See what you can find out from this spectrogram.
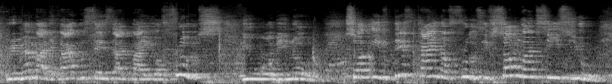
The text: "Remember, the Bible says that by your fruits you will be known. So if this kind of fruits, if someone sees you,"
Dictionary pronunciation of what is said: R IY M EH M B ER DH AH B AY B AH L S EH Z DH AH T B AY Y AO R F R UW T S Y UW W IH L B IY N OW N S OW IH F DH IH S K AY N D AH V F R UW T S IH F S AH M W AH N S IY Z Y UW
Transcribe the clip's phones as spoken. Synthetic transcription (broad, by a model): R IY M EH M B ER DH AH B AY B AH L S EH Z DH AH T B AY Y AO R F R UW T S Y UW W IH L B IY N OW N S OW IH F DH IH S K AY N D AH V F R UW T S IH F S AH M W AH N S IY Z Y UW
